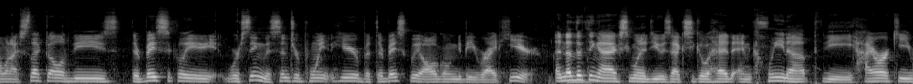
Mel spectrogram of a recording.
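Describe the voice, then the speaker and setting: A man hosting a screencast software tutorial, explaining things step by step in an informal, casual way. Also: mid-range voice, clean tone. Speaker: tutorial host.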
